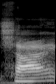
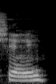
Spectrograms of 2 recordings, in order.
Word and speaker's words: Shay: Is it uh is it Chai or Shay or how do you say your name? It's Shay.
